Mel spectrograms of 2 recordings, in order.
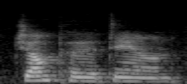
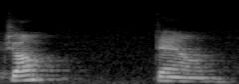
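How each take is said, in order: First: An uh vowel is inserted between the words. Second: The final p is held with no vowel. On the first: The speaker calls it wrong. "put in a schwa or an uh sound" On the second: The speaker calls it right. "hold that last sound"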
